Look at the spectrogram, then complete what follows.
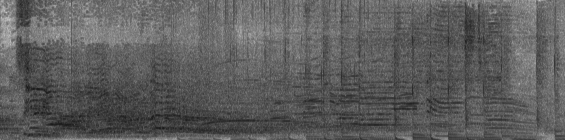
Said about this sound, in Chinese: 这群嘻哈爷奶博得在场一万名小巨蛋观众最热情的掌声。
